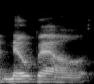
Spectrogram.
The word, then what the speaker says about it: Noble: a super fan um could i correct you on the pronunciation of my last name it's uh nobel nobel like the peace prize all right i just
